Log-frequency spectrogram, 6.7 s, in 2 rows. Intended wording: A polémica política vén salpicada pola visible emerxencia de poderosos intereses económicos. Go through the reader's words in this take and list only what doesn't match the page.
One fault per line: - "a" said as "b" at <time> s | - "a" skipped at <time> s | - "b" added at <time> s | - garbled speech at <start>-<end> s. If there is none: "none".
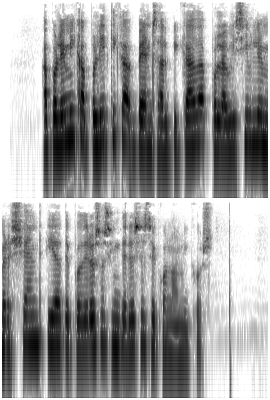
none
